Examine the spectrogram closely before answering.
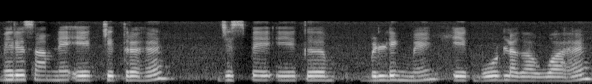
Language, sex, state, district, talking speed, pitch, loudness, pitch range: Hindi, female, Haryana, Jhajjar, 150 wpm, 200 Hz, -16 LUFS, 195-215 Hz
